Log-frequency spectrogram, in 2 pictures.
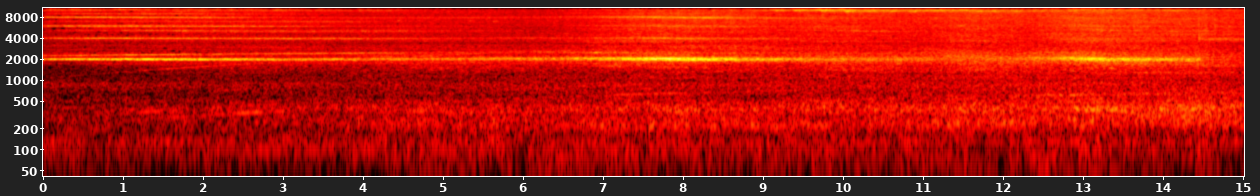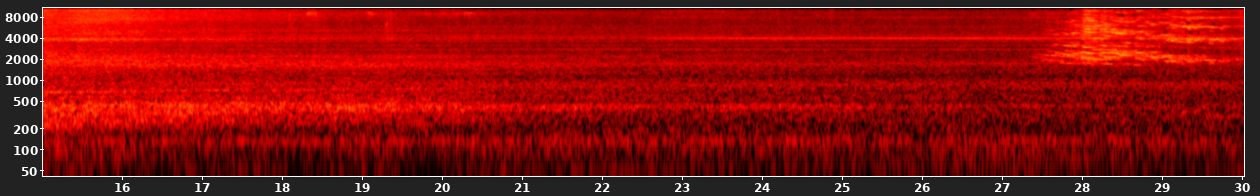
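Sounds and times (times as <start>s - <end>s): train rolling past: 0.0s - 21.6s, 26.6s - 30.0s
high electrical whine: 27.4s - 30.0s.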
